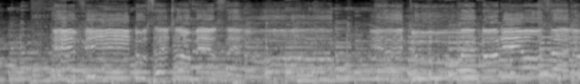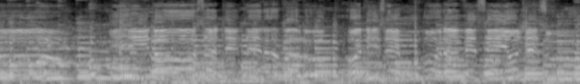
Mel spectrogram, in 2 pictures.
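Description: A live worship band playing: hand-struck conga drums, a drum kit and an electric bass, with a singing voice wavering over the music.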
